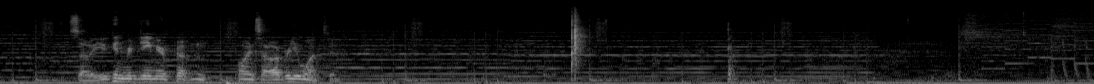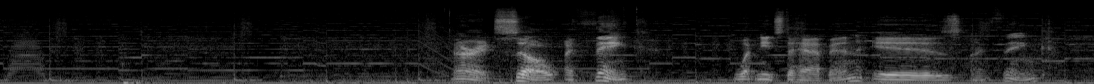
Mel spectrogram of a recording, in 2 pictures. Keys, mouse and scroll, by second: 17.1 click.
